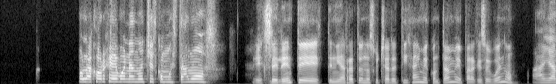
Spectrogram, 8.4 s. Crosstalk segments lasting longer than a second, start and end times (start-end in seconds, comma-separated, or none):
none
